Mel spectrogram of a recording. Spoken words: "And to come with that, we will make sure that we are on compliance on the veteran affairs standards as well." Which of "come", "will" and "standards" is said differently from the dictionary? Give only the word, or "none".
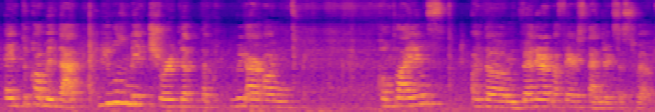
standards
